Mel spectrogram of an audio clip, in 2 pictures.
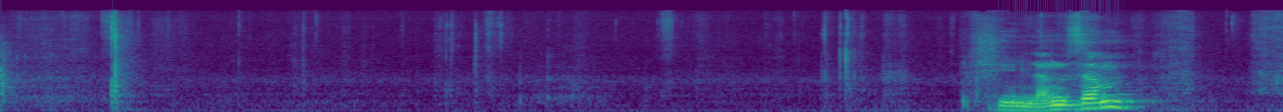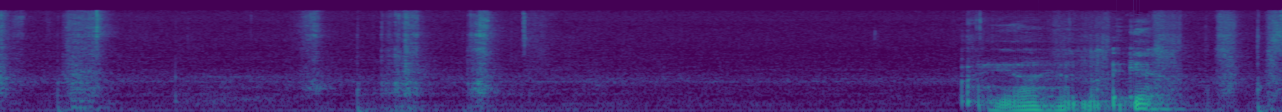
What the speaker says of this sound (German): Aber hier sind ja noch ein paar Nasen dran und die werde ich jetzt schleifen.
